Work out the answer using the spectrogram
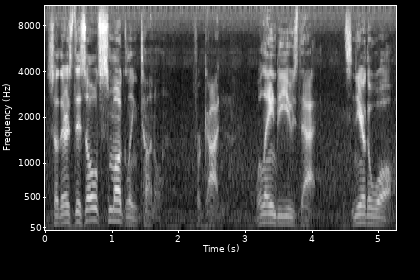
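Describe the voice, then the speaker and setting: A man playing a practical nomad in a video game, calmly explaining like a planner. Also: on the low side, normal speed, a little hiss or hum.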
